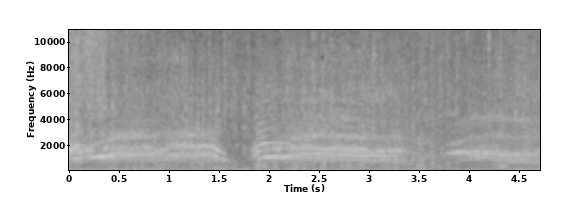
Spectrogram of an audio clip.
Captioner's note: creature screaming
